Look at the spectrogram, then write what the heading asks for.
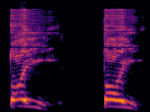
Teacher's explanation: तोय मुस्तालिया का है, मोटा पढ़ेंगे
